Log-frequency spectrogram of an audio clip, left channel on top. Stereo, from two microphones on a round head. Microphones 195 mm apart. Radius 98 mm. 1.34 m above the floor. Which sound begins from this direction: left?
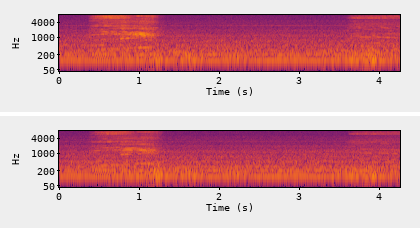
A squeak, at 0.4 s.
